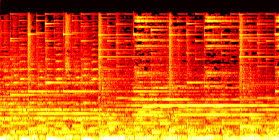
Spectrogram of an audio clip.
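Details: Bright mallet-percussion music with tinkling glockenspiel notes over a deep bass pulse, and no animal sounds.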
